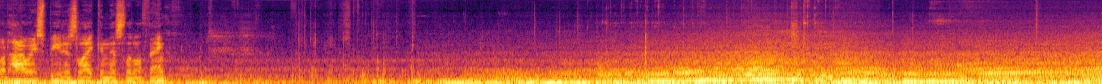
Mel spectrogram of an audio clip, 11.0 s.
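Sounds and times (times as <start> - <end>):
car engine accelerating: 3.8 - 11.0.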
